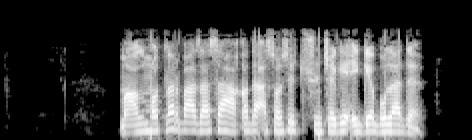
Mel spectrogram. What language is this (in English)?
Uzbek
